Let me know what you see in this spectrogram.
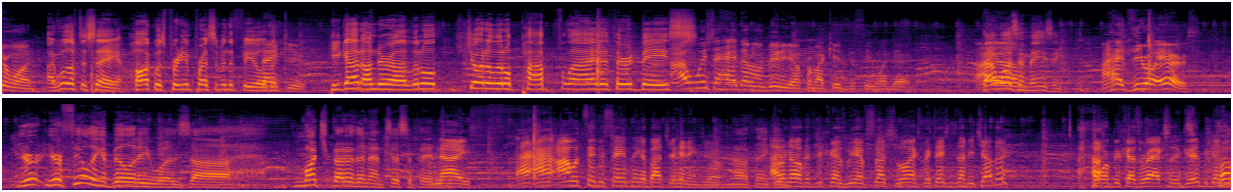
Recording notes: live at the Cleveland Indians game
